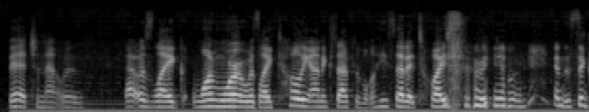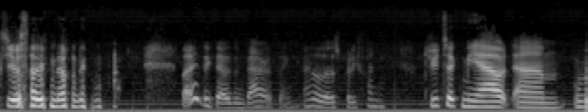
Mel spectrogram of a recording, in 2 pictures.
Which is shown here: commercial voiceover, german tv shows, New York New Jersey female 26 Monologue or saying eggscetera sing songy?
New York New Jersey female 26 Monologue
